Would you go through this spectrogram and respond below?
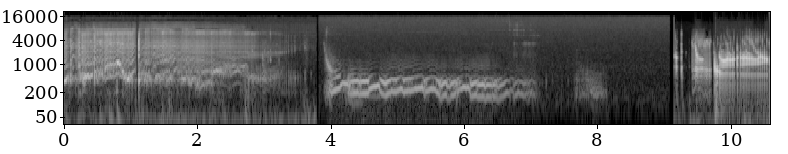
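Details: Gurgling, bubbling rumbles with a long warbling, pitched growl and brief squeaky bursts from a girl's stomach: ordinary stomach growling (borborygmi).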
